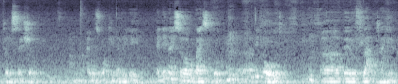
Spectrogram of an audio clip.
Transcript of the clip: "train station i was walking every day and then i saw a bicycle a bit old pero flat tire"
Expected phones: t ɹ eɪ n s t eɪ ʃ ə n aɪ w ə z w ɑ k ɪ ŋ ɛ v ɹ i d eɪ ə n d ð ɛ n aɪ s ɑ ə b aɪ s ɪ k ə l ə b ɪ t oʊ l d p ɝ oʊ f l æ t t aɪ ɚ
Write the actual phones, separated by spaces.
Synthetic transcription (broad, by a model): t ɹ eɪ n s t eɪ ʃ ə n aɪ w ə z w ɑ k ɪ ŋ ɛ v ɹ i d eɪ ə n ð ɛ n aɪ s ɑ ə b aɪ s ɪ k ə l ə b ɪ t oʊ l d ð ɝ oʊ f l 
